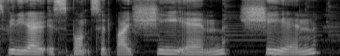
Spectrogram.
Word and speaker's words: Shein: Shein, that's how it's pronounced. I checked. It's been confirmed.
